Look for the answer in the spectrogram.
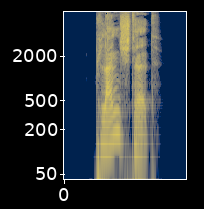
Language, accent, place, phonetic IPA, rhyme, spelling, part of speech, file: German, Germany, Berlin, [ˈplanʃtət], -anʃtət, planschtet, verb, De-planschtet.ogg
- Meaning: inflection of planschen: 1. second-person plural preterite 2. second-person plural subjunctive II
